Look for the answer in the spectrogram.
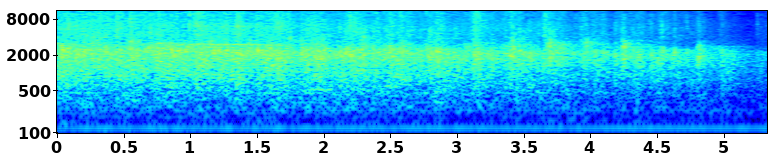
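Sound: audience applauding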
